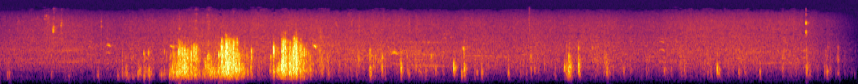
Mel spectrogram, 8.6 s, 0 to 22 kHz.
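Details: Northern jacana (Jacana spinosa violacea) in Imias, Cuba, August 2017, giving a few loud, rasping, squawky notes around the second to third seconds, then scattered softer ticks and clicks fading out against light natural background noise.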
